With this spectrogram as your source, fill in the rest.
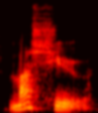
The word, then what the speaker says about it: Matthew: So when you pronounce my name with a Japanese sort of pronunciation, style of pronunciation for my name, it is Mashu, not Matthew.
